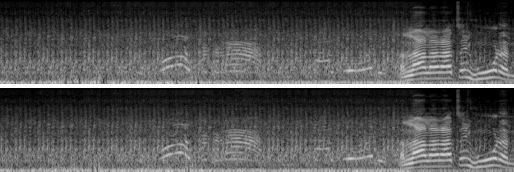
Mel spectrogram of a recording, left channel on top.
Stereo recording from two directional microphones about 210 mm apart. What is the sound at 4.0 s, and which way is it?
Speech, 5° left (ahead or behind).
